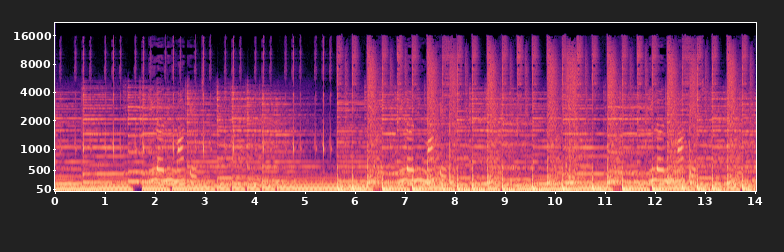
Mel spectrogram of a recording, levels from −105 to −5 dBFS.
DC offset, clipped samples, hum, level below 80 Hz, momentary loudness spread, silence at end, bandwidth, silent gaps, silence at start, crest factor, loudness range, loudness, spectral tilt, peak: 0.2%; under 0.1%; none; -18 dBFS; 4 LU; 0 s; 16.5 kHz; none; 0 s; 14 dB; 2 LU; -18 LUFS; -6 dB/octave; -2 dBFS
